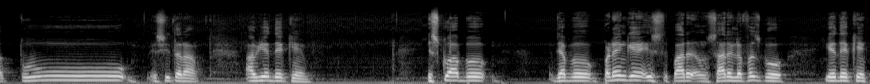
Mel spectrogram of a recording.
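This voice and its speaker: A man teaching Quran reading in a recorded lesson, patiently sounding out each syllable slowly and drawing out the long vowels. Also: fairly high pitch, darkish tone. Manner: clears throat now and then.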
